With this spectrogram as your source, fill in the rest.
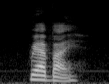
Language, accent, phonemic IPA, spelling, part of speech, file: English, US, /ˈɹæ.baɪ/, rabbi, noun, En-us-rabbi.ogg
- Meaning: 1. A Jewish scholar or teacher of halacha (Jewish law), capable of making halachic decisions 2. A Jew who is the leader or is qualified to be the leader of a Jewish congregation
